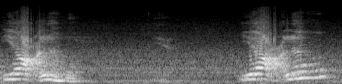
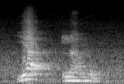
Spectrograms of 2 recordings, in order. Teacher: huruf ain itu keluar dari tengah tenggorokan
